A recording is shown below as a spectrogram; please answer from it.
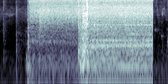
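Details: Newly installed InSinkErator garbage disposal, after reconnecting the air-switch tube to the adapter box: motor spins up with a smooth steady hum under running water, no grinding or jamming; working properly.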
